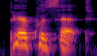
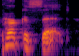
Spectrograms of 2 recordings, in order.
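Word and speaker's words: perquisite: we're on the word periset it's it's almost like perette but it's periset periset um it's p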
